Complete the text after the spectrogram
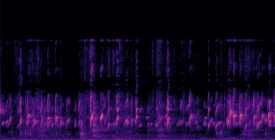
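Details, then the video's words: Female European goldfinches twittering to stimulate breeding in males; clustered sharp chirps and tinkling trills from overlapping birds, loudest just after one second and again near the end. "SONIDO HEMBRAS DE JILGUERO PARA AUMENTAR EL CELO DEL JILGUERO"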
